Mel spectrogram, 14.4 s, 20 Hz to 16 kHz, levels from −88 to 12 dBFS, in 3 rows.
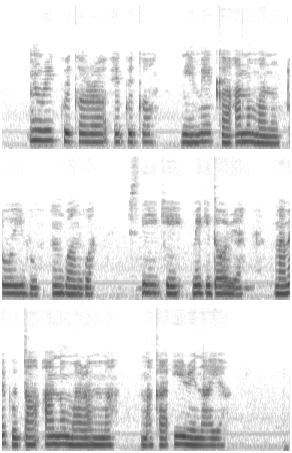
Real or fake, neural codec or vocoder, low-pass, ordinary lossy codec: fake; vocoder, 44.1 kHz, 128 mel bands every 256 samples, BigVGAN v2; 14.4 kHz; none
